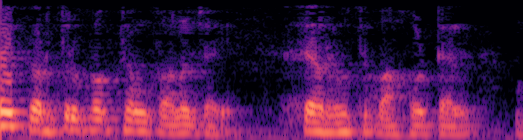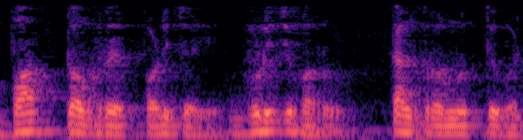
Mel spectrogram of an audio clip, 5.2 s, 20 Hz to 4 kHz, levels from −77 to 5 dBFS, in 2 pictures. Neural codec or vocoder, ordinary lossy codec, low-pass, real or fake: none; AAC, 16 kbps; 3.6 kHz; real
